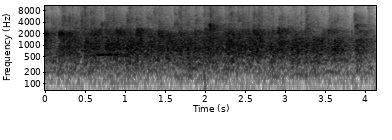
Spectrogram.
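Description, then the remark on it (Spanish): Steady audience applause, given again on request, fills the whole stretch, a dense wash of many hands clapping at once, fairly loud and continuous without pause or buildup. “y ahora sí démele por favor un aplauso otra vez”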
